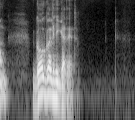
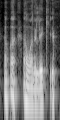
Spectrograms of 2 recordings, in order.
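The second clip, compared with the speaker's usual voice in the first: repeated fast through laughter; giggling out the line quickly; amused laughing repeat; 3 semitones higher, much faster than usual. Real, not acted. Repeating the funny mishearing.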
